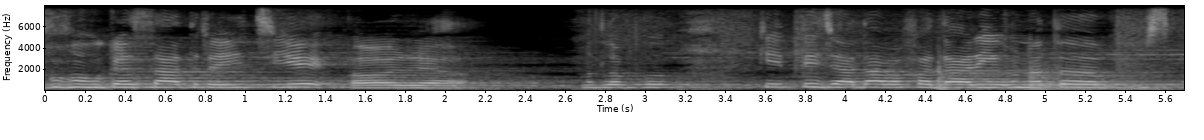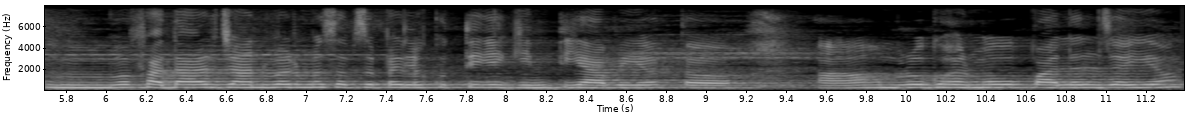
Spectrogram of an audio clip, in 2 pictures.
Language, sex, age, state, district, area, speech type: Maithili, female, 18-30, Bihar, Supaul, rural, spontaneous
